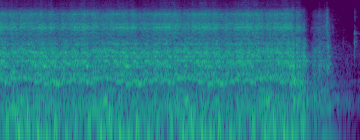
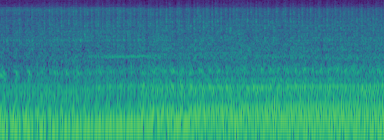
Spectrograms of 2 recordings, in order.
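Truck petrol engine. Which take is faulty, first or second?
first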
